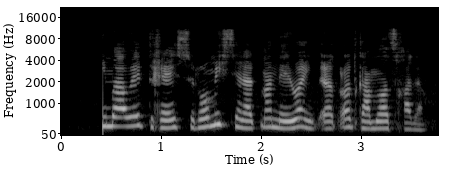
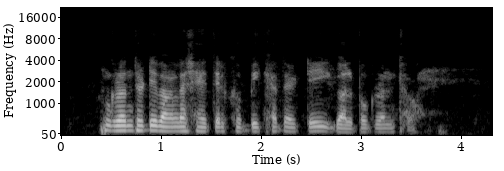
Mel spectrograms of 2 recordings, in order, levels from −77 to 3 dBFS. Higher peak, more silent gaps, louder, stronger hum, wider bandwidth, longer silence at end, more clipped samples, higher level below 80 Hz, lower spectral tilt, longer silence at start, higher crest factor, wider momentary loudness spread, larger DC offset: second, -14 dBFS vs -4 dBFS; neither; second, -30 LUFS vs -25 LUFS; neither; about the same, 11.5 kHz vs 11 kHz; second, 0.15 s vs 0.6 s; neither; second, -74 dBFS vs -58 dBFS; second, -3 dB/octave vs -8 dB/octave; about the same, 0.4 s vs 0.4 s; second, 16 dB vs 22 dB; second, 5 LU vs 13 LU; neither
